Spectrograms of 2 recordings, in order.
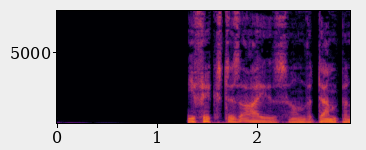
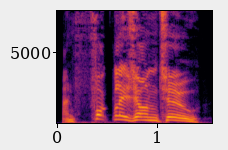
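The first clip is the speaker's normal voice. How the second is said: much higher, loud blasphemous yell; defiant curse; 11 semitones higher, 9 dB louder than usual. Acted. Jenko curses Les Jean, loud defiant yell.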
